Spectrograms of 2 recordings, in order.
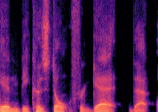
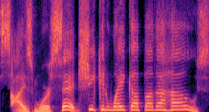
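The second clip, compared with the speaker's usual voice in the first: very high, fake put-on English accent; 12 semitones higher, 3 dB louder than usual. Recapping what an English writer said, in a put-on English accent. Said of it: "That's my English accent".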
